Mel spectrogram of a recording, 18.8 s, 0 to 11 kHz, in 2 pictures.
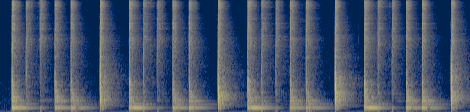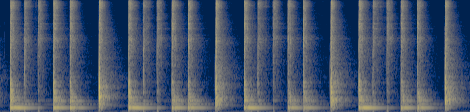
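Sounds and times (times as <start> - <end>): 
slow capoeira rhythm on pandeiro: 0.3 - 18.5.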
